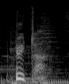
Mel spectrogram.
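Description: The word sounds irritated and angry. The speaker is annoyed at having failed something. "La colère"

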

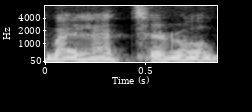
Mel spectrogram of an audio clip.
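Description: A British accent, with a clear t sound. "Còn nếu mình đọc đúng như người Anh"

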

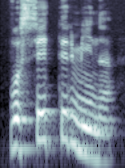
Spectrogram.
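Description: It is said with statement intonation. It states that the listener finishes. "a gente costuma falar assim"

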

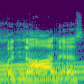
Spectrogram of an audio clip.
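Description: It is said in a British accent. "ชาวอังกฤษออกเสียง"

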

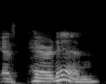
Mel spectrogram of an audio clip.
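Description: The stress falls on the word in. It is a phrasal verb, one unit of meaning. "If it was a phrasal verb, it sounds like"

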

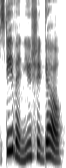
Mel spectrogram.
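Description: It is said with lively enthusiasm.

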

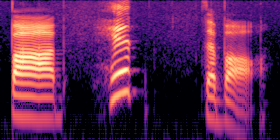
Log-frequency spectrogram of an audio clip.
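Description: The stress is on the word hit. It tells what Bob did to the ball. "Did Bob kick the ball? No"

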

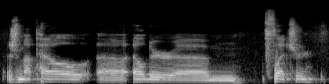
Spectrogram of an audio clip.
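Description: It is spoken with a heavy American accent. The speaker calls it wrong. "they might sound something like this"

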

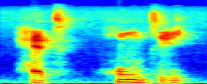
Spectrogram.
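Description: The word ends with an 'ie' sound. "they say het hondie"

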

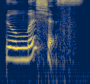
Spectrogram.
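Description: It is said in a bright, cheerful voice. The food seems tasty. The speaker calls it right. "맛있는 것처럼 하려면 표정도 밝게 하고 목소리도 예쁘게"

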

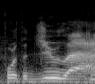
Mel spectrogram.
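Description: It is said in a broad country accent. This is how rural people say it. "they say 4th of July"

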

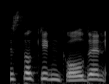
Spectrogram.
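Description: It is said in a calm, casual tone. The speaker calls it wrong. "The Pistol King Golden sounded casual"

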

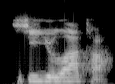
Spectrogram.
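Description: It is said in a British accent. "los británicos dicen see you later"

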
